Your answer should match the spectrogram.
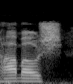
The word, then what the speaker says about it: Ramos: Oh, Ramos. Jesus Christ. There needs to be an accent mark over the R or something indicating pronounce it like an H.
